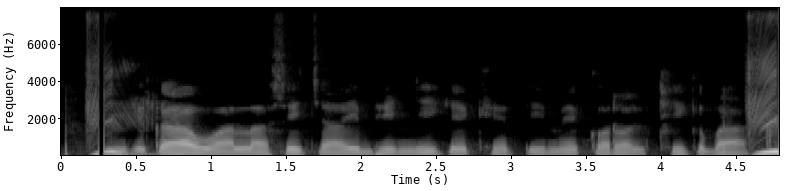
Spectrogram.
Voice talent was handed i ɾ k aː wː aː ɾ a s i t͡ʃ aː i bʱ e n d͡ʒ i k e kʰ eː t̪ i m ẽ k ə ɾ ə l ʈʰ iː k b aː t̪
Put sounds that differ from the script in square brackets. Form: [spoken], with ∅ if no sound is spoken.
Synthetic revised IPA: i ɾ k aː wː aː [l] a s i t͡ʃ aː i bʱ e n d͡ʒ i k e kʰ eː t̪ i m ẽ k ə ɾ ə l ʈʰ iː k b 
